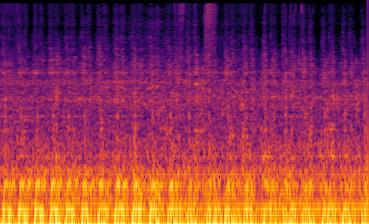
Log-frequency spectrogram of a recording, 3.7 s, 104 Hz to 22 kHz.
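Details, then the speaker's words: Toyota Surf with a 1UZ V8 conversion, driven into the workshop with its ignition coils wired the wrong way round. Low, lumpy, uneven chuffing with missing beats, running on about two and a half cylinders; multiple-cylinder misfire. "so this is um driving very nicely into the workshop as you can hear it's running on about two and a half cylinders"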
